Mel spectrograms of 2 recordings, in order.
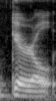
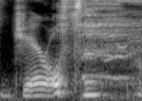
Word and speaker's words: Geralt: series and you know geralt is spelt geralt yeah and we know how to say it now especially those video games but she's like i thought it was gerald oh 100 for a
